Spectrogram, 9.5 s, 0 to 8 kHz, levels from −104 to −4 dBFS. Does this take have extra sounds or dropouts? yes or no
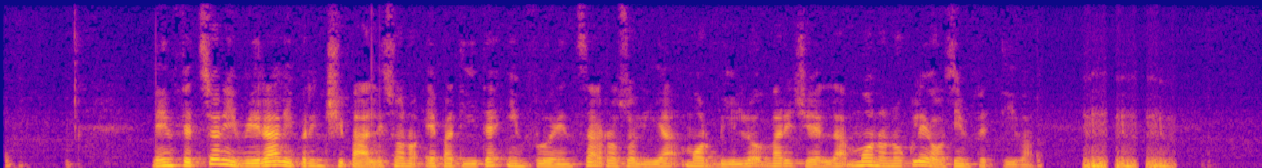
yes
